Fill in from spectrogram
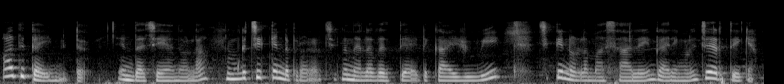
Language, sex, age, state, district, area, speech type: Malayalam, female, 18-30, Kerala, Thiruvananthapuram, rural, spontaneous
